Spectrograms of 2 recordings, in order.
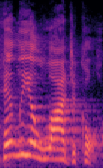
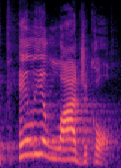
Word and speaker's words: teleological: It's pronounced teleological, okay? So say it with me, teleological.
